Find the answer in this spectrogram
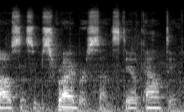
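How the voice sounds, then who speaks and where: Music plays behind a man speaking at a moderate pace. The room echo is audible. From Sweden. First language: Swedish. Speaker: metal YouTuber. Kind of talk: Q&A video monologue.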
